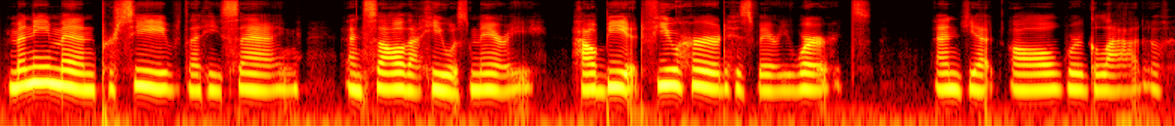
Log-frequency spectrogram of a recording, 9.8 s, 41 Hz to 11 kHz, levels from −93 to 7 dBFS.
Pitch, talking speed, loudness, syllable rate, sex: 220 Hz, 155 wpm, -17 LUFS, 3.8 syllables/s, female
